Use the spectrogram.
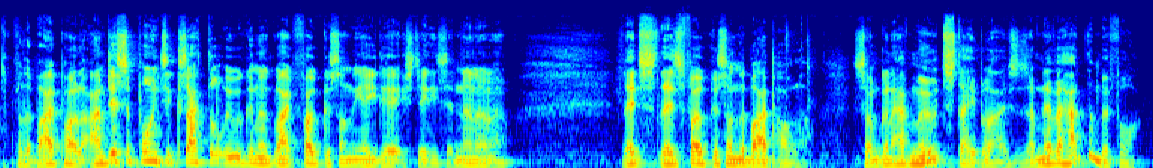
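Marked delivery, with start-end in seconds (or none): none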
